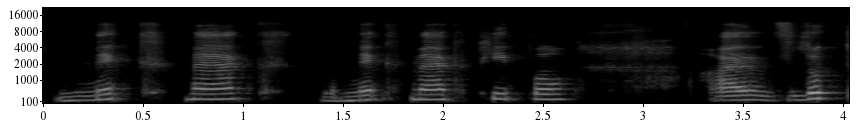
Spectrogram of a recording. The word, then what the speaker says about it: Mi'kmaq: with what is called Mi'kmaq, the Mi'kmaq people. I've looked at the pronunciations that are presented now by the tribes, and they say it's more like Mi'kmaq.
